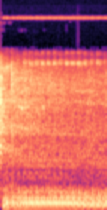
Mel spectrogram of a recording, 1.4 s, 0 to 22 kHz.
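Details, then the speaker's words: Honda PC800 V-twin after carburetor cleaning, air cleaner refitted and idle speed turned down: low, steady idle with an even pulse and no stumbling, best it has run; normal idle. "cranks right up, runs amazing. I had to bring the idle down a little bit."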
